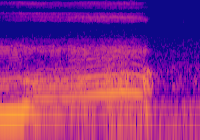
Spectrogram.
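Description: An English bulldog snores, a low rasping, rattling breath that fades out abruptly.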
